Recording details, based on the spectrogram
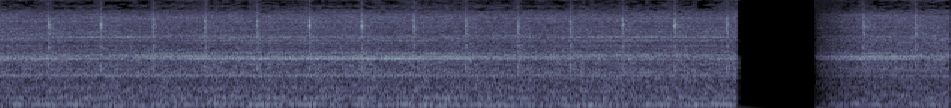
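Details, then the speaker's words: Chinese diesel heater running on kerosene with its cover off: steady low burner roar with an even tick about three or four times a second. This is the fuel dosing pump working normally. "we've just took the cover off and there's a little pump ing away tick tick tick tick pumping the diesel"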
